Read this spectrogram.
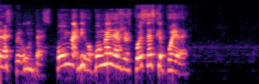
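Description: A woman speaks calmly through a microphone in an online call.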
